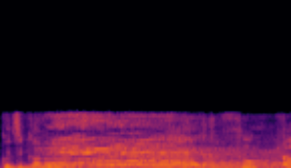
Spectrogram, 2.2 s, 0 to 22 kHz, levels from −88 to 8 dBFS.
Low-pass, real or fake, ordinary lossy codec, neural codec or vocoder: 7.2 kHz; fake; none; autoencoder, 48 kHz, 128 numbers a frame, DAC-VAE, trained on Japanese speech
